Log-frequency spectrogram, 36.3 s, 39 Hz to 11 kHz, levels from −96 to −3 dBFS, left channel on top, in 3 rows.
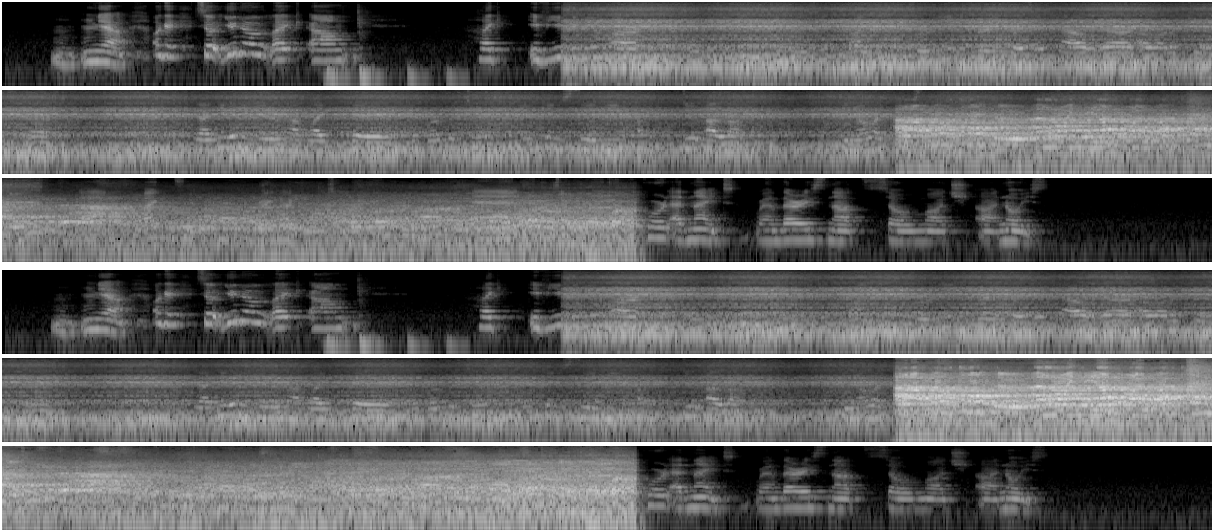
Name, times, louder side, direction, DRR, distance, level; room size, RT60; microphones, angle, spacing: voice 1, 0.5-3.7 4.7-5.0 5.3-6.5 6.8-8.8 9.1-12.7 14.0-19.7 20.5-23.4 23.6-24.5 25.0-26.3 26.7-28.2 28.5-28.6 28.9-34.6, left 3 dB, 30° left, 0.9 m, -47 dB
sound 1, 5.6-24.6, left 1 dB, 15° left, 1.1 m, -41 dB
sound 2, 21.0-30.6, right 8 dB, 80° right, 0.4 m, -27 dB
12.0 x 4.6 x 3.2 m
head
